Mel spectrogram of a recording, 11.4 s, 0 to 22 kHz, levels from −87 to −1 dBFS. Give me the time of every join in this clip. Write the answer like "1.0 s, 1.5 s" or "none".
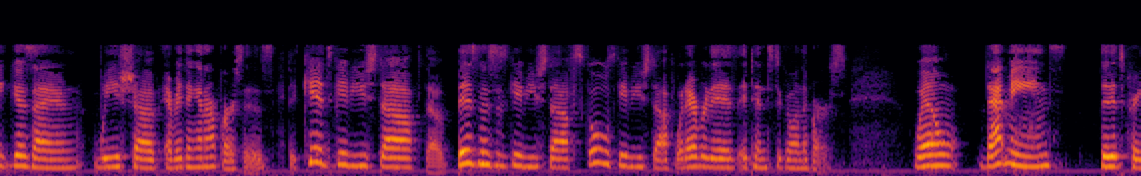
2.8 s, 4.5 s, 9.7 s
